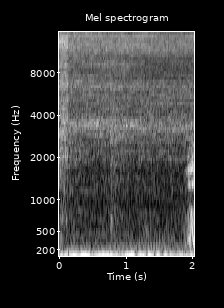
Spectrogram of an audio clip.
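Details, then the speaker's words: 2001 Buick Century, GM 3.1: after a head gasket repair and a new timing cover gasket and water pump, a constant-air pressure tester shows a steady hiss over a low hum. Air escapes from a leak on the far side of the radiator tank because coolant is low. "i don't know if you can hear that leaking leaking on the other side of the tank it never showed me signs of it obviously it's not full enough now so it's just air coming out"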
